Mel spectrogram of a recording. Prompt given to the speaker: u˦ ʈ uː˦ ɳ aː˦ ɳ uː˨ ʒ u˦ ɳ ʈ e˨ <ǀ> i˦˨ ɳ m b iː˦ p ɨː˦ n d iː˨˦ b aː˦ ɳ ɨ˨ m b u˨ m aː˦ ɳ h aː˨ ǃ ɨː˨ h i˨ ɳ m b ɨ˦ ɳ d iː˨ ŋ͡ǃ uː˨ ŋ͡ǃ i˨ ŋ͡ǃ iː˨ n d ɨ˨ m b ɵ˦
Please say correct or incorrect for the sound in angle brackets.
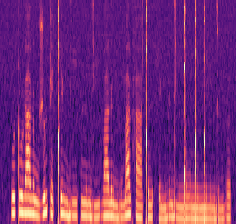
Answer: incorrect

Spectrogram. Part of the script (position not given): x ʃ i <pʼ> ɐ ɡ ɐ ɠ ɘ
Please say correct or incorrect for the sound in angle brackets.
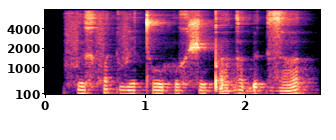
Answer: correct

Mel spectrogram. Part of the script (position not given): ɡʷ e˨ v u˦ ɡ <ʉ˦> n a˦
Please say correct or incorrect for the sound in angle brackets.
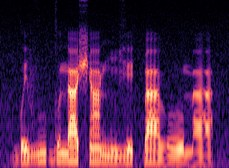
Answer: incorrect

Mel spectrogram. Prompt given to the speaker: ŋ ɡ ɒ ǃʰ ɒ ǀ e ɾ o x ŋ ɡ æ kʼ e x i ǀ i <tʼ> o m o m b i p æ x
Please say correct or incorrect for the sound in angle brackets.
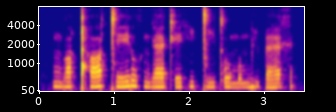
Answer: correct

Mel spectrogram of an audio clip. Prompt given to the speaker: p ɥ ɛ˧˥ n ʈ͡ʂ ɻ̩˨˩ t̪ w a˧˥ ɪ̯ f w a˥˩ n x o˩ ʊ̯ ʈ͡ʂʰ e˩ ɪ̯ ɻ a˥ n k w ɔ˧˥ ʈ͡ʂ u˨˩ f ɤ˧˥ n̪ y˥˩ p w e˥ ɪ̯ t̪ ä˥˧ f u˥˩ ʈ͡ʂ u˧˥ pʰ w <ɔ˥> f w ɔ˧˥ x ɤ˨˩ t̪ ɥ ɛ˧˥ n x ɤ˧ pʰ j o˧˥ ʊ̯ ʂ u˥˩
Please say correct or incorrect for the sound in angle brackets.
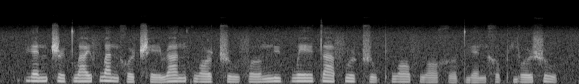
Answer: correct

